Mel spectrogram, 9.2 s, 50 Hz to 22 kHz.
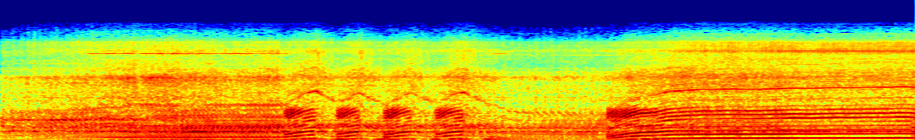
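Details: Stihl SH85C handheld blower after a tune-up and carburetor rebuild for a no-start/won't-run-right complaint: the engine takes several quick throttle blips cleanly, then holds a steady high rev without stumbling, running properly.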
